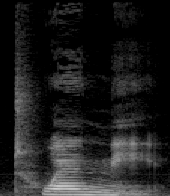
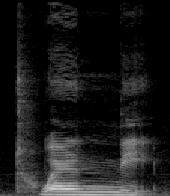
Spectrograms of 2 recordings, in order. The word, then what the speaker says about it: twenty: Twenty, twenty, there's a T in the middle of this word. What happened to it? It's gone. So, we need to pronounce with word without the T, tweny, tweny.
